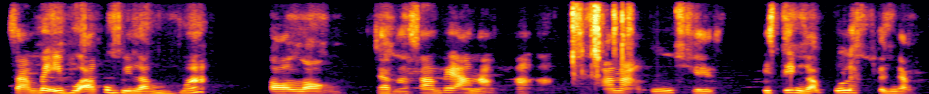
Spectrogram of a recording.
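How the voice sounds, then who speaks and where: A woman's voice: a little high, moderate pace, a little hiss or hum, poor audio. A woman, talking casually as an interview guest and retelling her story with quoted dialogue and many restarts. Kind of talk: casual chat.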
